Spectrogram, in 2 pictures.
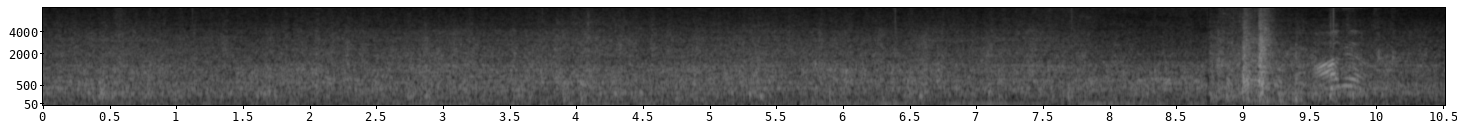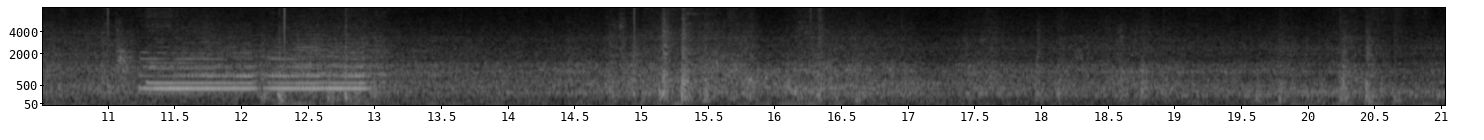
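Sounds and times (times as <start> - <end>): train rumbling on track: 0.0 - 21.0
locomotive horn blast: 11.1 - 13.3.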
